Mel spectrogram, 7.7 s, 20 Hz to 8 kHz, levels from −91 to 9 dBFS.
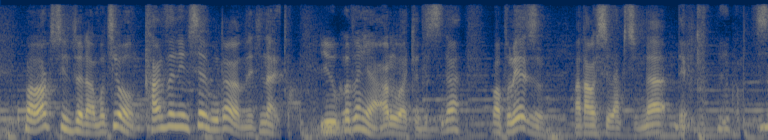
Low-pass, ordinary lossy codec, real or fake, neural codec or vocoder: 7.2 kHz; MP3, 48 kbps; fake; codec, 16 kHz, 1 kbps, X-Codec, HuBERT features, trained on balanced general audio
